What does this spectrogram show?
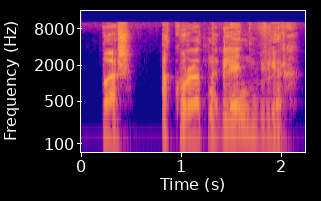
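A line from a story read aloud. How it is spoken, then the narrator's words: Quiet order. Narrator (Russian): тихонько распорядился Сергей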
